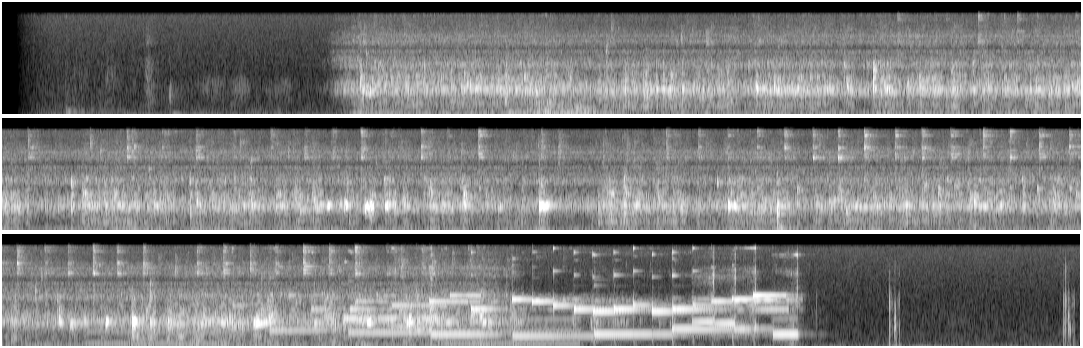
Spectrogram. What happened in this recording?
I turned the water on, i closed the drawer and started washing the dishes. My alarm set off and i tuned it off after turning the water down.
